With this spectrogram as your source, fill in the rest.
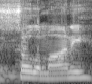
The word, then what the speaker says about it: Soleimani: Airport and it killed a general named Psalms I was like good luck pronounced Soleimani silly money that's all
